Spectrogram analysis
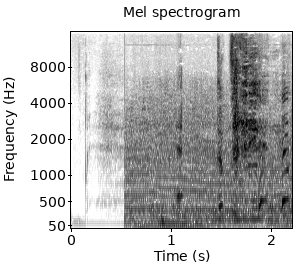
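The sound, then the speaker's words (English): A Range Rover pulls up onto a forecourt. After a quiet start, a vehicle rumble rises abruptly and then stays steady and fairly loud to the end. “when the Range Rover pulled up.”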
